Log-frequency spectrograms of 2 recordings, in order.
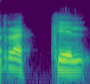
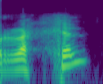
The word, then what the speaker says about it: Raquel: Entonces, ¿por qué se dice Raquel y no Rachel? Porque resulta que muchas de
